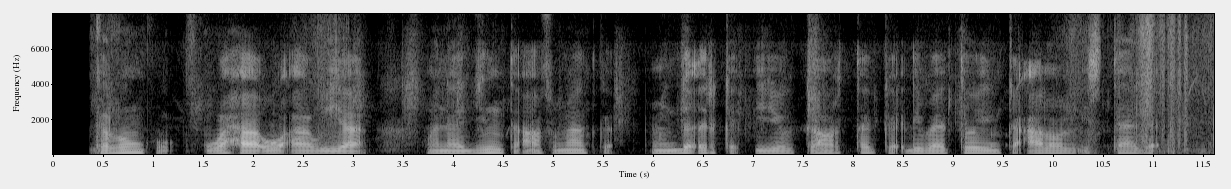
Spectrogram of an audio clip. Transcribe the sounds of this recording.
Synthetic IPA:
kʰɐluːŋkʰʊ̰ | wɑħɑːuːʕɑːwɪjaː | wɑnaːt͡ʃɪnt̪ʰɐ̰ʕɑ̰ːfɪmaːd̪kʰɐ̰ | mɪnɖɪʕɪrkʰɐijɔkʰɐɦɔrt̪ʰɐɡɐ̰ɖɪβaːt̪ʰɔːjɪŋkʰɐ̰ʕɑlɔːlɪ̰st̪ʰaːɣɐ

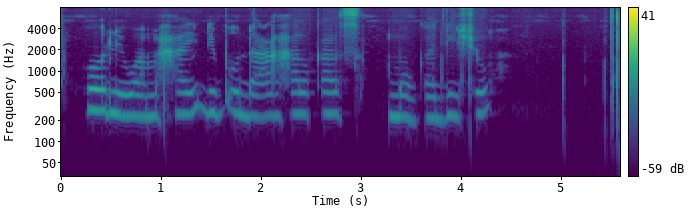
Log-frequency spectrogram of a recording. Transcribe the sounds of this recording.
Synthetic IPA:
holiwamhajɗibɔɗaahalkas | mɔɡadiʃɔ

